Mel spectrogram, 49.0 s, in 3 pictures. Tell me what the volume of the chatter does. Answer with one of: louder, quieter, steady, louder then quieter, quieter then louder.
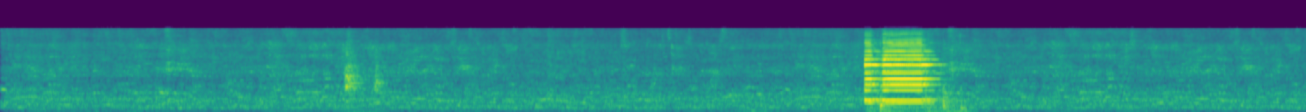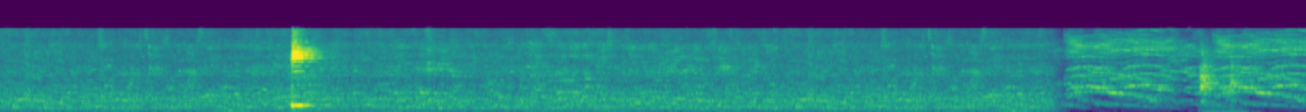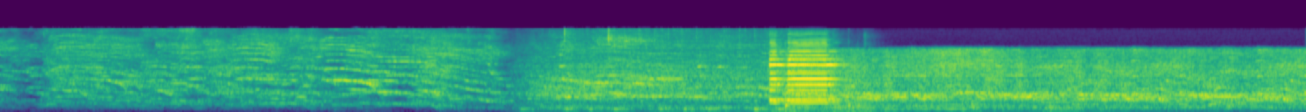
louder.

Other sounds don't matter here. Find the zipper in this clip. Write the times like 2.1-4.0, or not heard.
4.2-4.8, 31.3-31.9.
